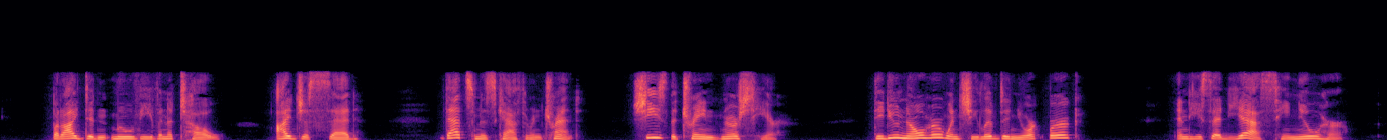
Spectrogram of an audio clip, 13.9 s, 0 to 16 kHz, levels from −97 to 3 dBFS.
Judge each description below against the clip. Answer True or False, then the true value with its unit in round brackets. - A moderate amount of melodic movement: True (3.8 semitones)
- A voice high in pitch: True (210 Hz)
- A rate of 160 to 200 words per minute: False (150 wpm)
